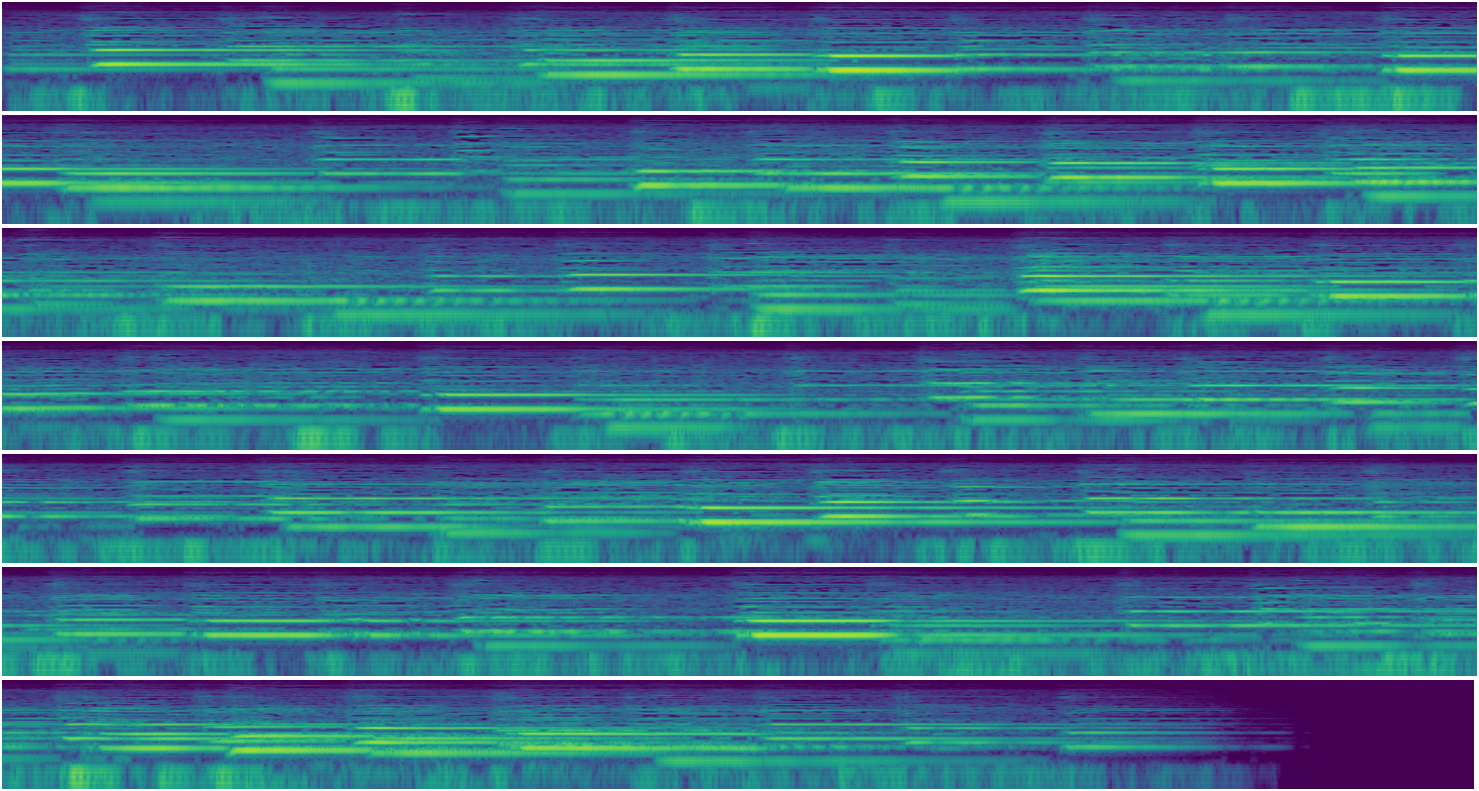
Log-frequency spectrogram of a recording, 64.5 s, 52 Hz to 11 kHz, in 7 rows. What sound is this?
Music Box2(1)
A collection of creepy music box clips I created, using an old Fisher Price Record Player Music Box, an old smartphone, Windows Movie Maker and Mixcraft 5.
Antique, Chimes, metallic, Music-Box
